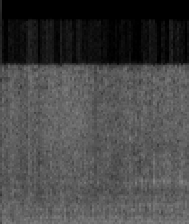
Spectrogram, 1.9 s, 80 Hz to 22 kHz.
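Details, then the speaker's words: 1979 Kenworth W900A under restoration, with a new air governor and running from a temporary 5-gallon fuel can, started in neutral: the heavy diesel fires right off and runs steadily with an even firing beat and no knocks; healthy running. "Some neutral. Hit the key. Should fire right off."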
